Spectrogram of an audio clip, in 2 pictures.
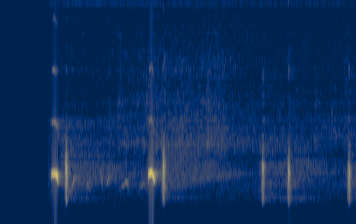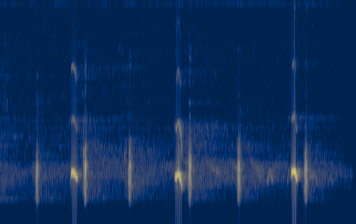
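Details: Bluethroat giving sharp, short clicking notes roughly every half second to a second, some paired with a brief clear whistle, in an otherwise silent setting.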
